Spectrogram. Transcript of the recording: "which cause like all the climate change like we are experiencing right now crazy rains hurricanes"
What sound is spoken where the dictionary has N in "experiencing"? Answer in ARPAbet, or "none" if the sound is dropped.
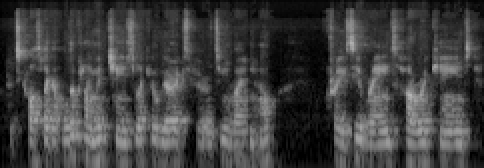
N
